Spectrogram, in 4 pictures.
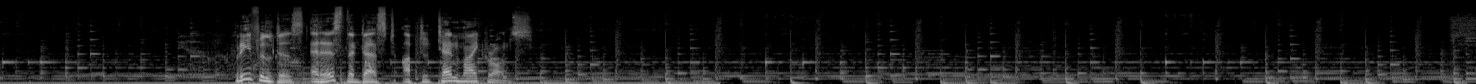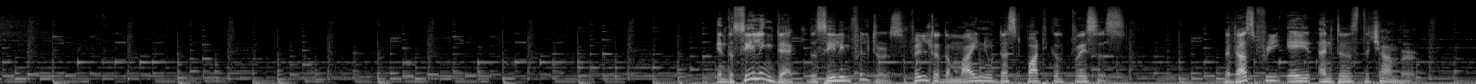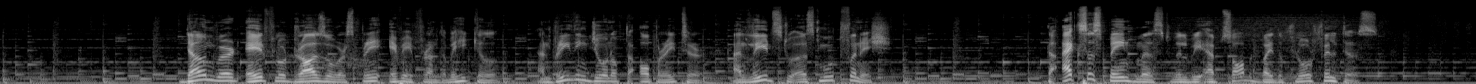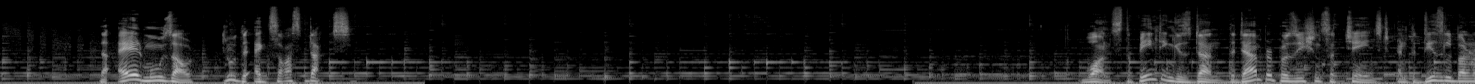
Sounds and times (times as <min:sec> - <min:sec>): Music: 0:00.0 - 0:59.0.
